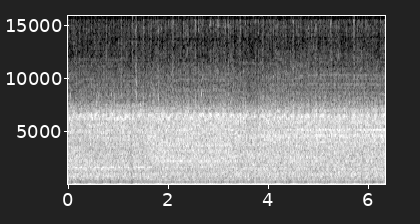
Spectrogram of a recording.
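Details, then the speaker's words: 2003 Chevy Silverado 2500 6.0 V8, P0300 random misfire code: uneven loping idle about 200 beats a minute while unplugging cylinders one at a time; one cylinder not contributing, dead cylinder misfire. "what we're gonna do is while i'm plugging the cylinder like this well that cylinder really ain't doing the oven that cylinder is hit"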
